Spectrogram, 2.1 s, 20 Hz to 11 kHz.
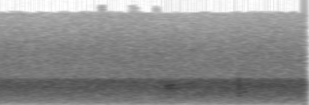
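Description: Steady hiss of static from a ham radio receiver tuned to a 40-metre single-sideband signal, with no voice on it.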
